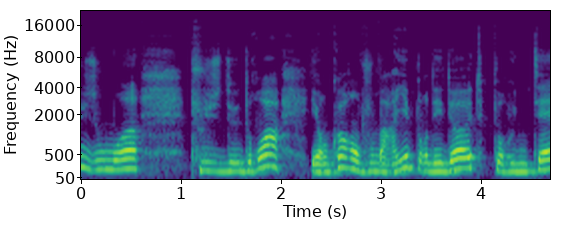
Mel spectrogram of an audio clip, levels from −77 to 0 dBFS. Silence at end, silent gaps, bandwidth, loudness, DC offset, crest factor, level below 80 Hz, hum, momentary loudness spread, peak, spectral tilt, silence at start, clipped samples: 0 s; none; 10 kHz; -19 LUFS; under 0.1%; 14 dB; -66 dBFS; none; 11 LU; -4 dBFS; -7.5 dB/octave; 0 s; under 0.1%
